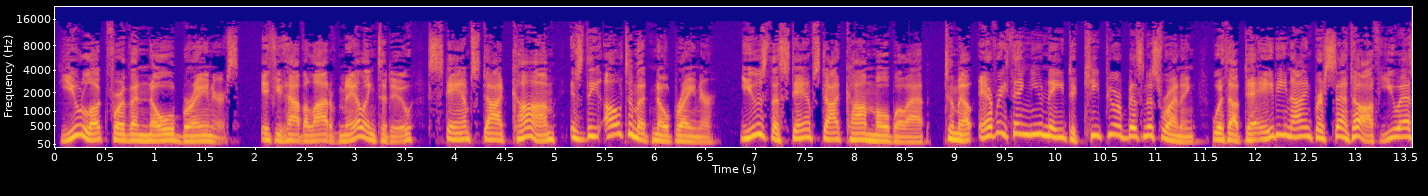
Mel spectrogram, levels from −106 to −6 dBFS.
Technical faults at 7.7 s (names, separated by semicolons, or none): none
